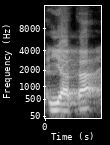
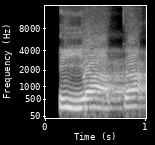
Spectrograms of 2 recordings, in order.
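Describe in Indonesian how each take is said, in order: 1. Bunyi y dibaca pendek, tidak ditasydid. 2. Bunyi y dibaca panjang, ditasydid. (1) "kalau tidak ada tasdidnya dibaca iyaka jadi kepada matahari" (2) "Iyaka artinya hanya kepadamu"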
